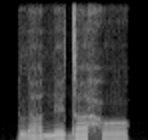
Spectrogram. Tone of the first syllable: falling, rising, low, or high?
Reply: low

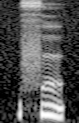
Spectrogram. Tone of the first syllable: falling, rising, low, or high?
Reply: falling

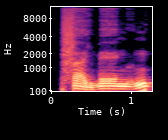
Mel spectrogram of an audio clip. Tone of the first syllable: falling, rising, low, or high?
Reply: low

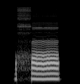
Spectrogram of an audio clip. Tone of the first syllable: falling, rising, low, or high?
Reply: low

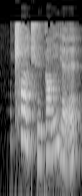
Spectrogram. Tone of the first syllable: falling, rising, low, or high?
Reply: falling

